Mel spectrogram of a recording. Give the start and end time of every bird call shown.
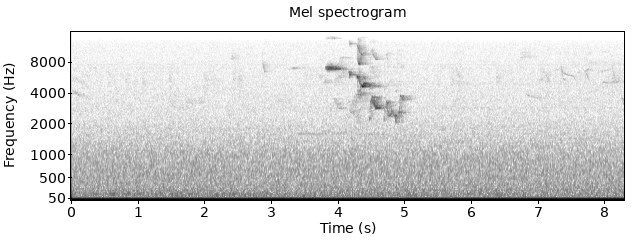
[3.52, 4.92] Orange-billed Nightingale-Thrush (Catharus aurantiirostris)

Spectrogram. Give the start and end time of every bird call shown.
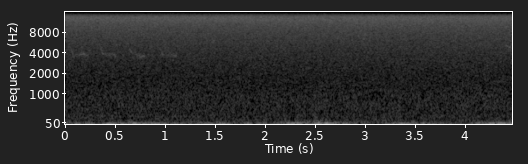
[0.00, 1.20] Rock Wren (Salpinctes obsoletus)

